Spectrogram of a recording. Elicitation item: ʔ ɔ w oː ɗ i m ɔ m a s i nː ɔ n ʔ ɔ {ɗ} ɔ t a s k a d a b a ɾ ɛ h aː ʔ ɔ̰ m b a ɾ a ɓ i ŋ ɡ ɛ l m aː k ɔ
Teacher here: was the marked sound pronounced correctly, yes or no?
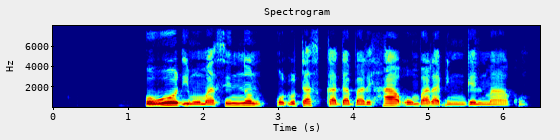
yes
